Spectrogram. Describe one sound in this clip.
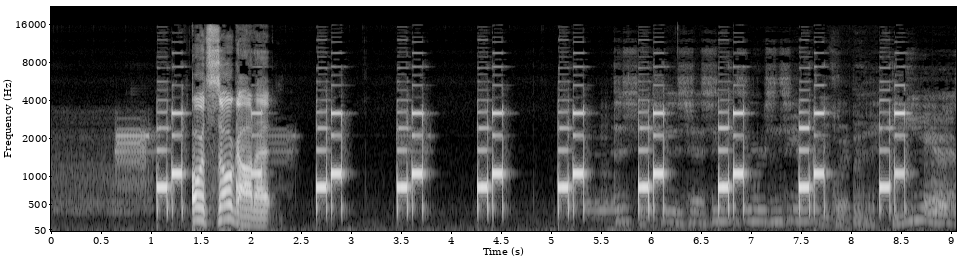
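A radio alarm beeps loudly over and over in short, sharp bursts.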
